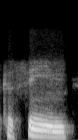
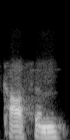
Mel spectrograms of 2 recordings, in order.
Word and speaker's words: Kasim: in many ways like in many cases people pronounce it kasim but then actually it's qasim so I usually yes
